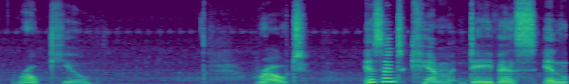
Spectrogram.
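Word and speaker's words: Rheque: I mean, somebody pointed out, in fact, I'm looking at the comment, Johnny Ruque, well, it's spelled R-H-E-Q-U-E, Roque, wrote, "Isn't Kim Davis in like every other People of Walmart video?"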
